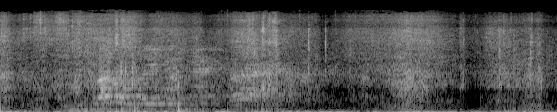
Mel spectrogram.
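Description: Caving gear, clothing and rope rustling and scraping against the rock wall during a rappel down a pit. A faint, distant voice is heard about a second in.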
